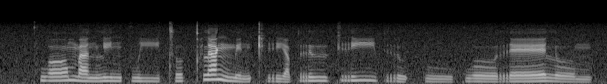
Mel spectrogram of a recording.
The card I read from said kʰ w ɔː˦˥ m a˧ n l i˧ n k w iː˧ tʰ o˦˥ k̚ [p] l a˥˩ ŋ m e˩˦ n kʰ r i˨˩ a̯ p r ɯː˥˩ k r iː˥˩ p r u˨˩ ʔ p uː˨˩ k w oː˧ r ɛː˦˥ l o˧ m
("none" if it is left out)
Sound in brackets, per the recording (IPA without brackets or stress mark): pʰ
